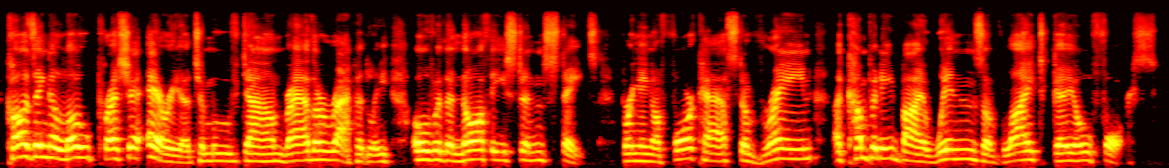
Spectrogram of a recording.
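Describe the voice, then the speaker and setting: Formal 1930s radio announcer, acted in a live reading. Very slow, deliberate, composed, mid-range voice. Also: mid-range voice, natural voice. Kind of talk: old radio announcing, scripted.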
